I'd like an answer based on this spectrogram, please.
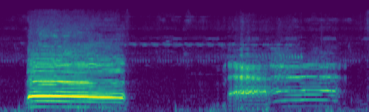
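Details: Sheep in a pasture: a strong, level bleat of about one and a half seconds, then a softer, tremulous bleat after a pause.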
